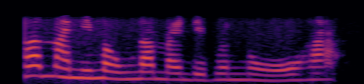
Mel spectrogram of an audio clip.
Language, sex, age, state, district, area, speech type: Bodo, female, 60+, Assam, Udalguri, rural, conversation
